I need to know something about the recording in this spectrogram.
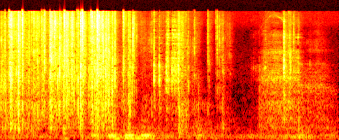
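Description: Thin clear plastic parts bag crinkling as it is handled and opened, busiest in the first two seconds, then dying away.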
